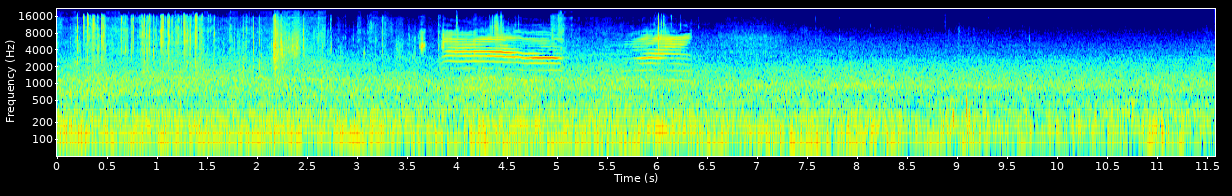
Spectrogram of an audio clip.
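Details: Street cats, a kitten and her mother, outdoors: two bursts of high, harmonic meows around the middle, the second shorter, over steady low traffic-like rumble and scattered clatter early on.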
